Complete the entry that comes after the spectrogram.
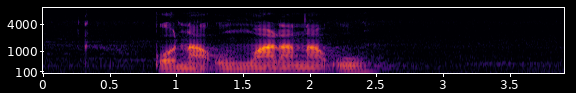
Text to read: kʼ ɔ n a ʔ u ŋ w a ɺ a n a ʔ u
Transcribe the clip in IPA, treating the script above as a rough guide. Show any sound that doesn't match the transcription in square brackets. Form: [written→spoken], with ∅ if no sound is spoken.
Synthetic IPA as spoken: kʼ ɔ n a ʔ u ŋ w a ɺ a n a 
